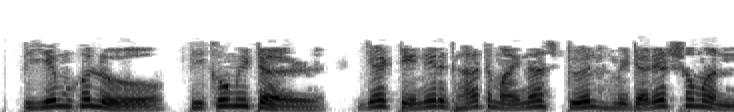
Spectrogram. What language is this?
Bangla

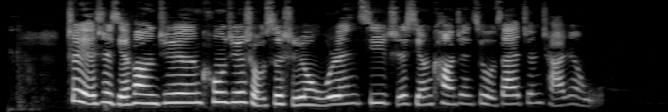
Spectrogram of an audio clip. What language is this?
Chinese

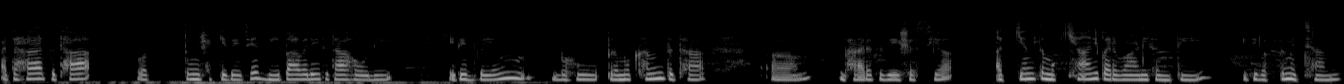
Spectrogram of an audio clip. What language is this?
Sanskrit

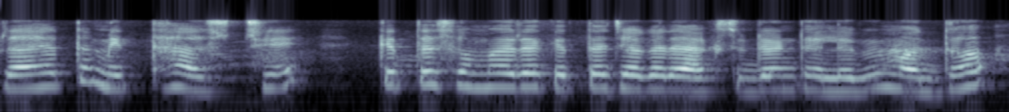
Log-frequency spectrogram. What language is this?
Odia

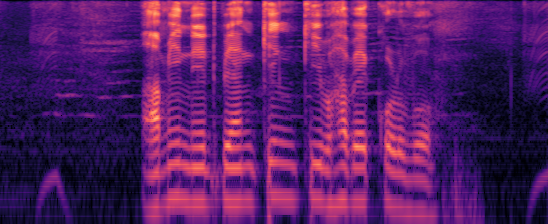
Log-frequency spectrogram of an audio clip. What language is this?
Bangla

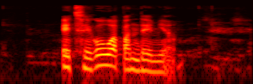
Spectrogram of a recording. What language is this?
Galician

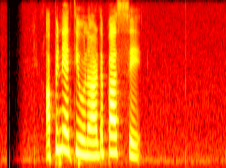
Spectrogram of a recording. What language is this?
Sinhala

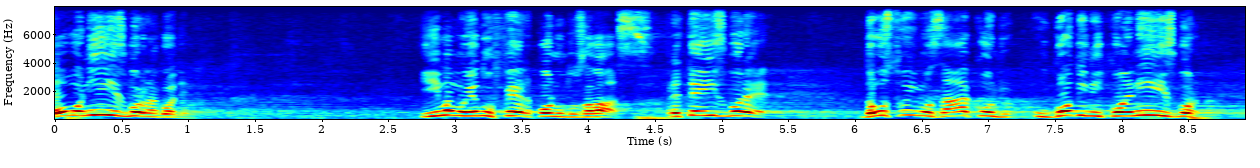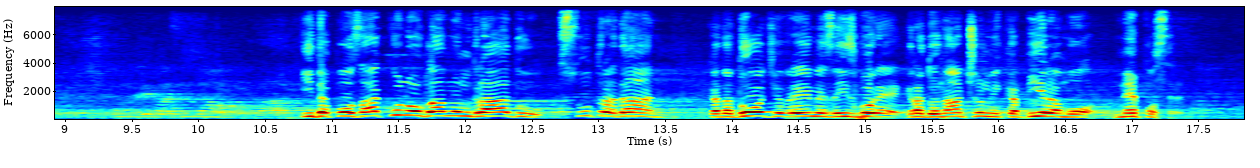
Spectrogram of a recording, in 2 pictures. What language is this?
Serbian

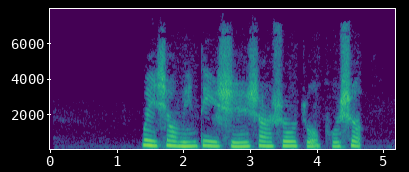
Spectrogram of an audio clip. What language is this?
Chinese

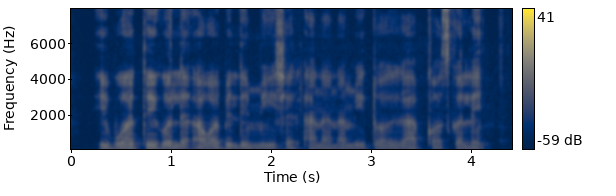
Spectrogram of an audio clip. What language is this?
Kalenjin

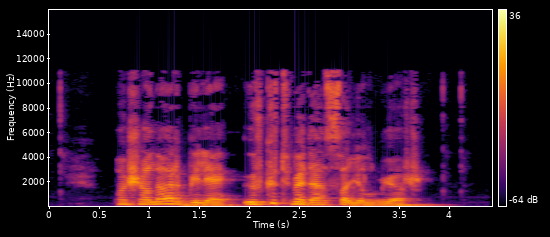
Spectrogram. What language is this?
Turkish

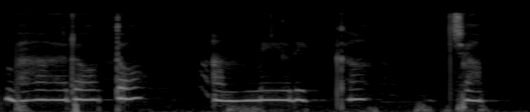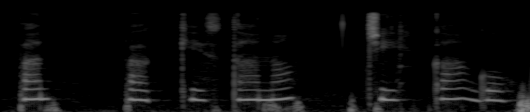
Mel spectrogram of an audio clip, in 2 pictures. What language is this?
Odia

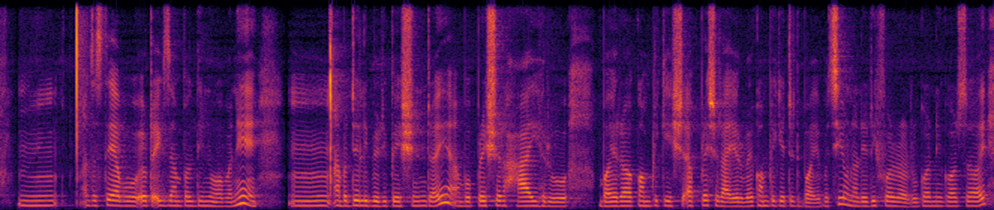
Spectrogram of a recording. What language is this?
Nepali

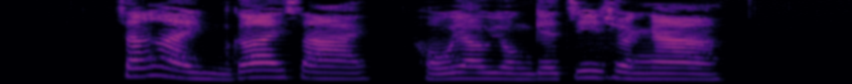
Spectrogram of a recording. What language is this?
Cantonese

